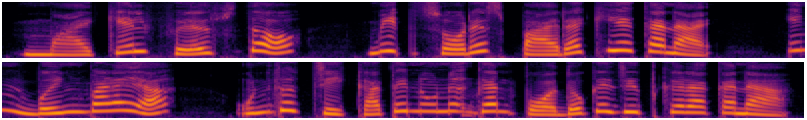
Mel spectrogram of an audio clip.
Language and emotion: Santali, surprised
